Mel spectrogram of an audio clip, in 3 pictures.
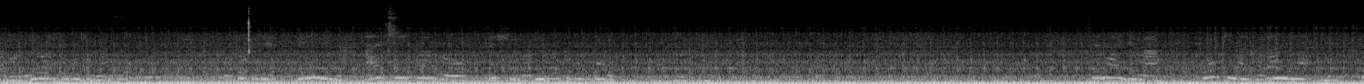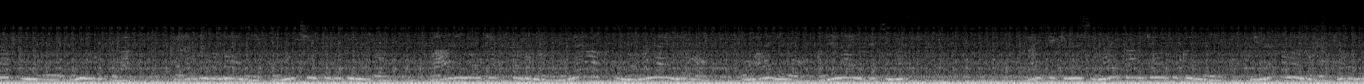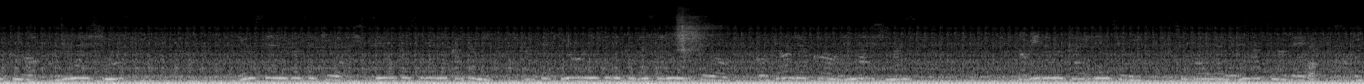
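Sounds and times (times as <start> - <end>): people talking: 0.0 - 6.3, 10.8 - 22.9, 23.8 - 28.6, 29.6 - 36.6, 37.4 - 40.9
bus engine and road drone: 0.0 - 40.9.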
